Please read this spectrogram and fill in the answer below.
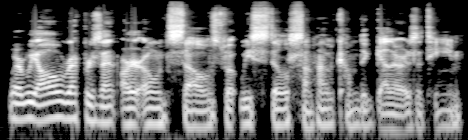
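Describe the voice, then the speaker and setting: Low-voiced man chatting casually. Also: moderate pace, fairly bright tone, dry recording, studio quality. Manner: informal, sweary. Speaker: podcast co-host. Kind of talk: casual fan chat.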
